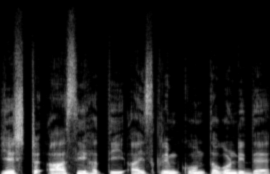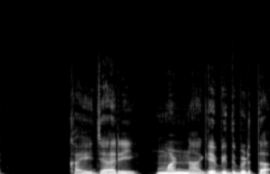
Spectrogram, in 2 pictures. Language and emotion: Kannada, sad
